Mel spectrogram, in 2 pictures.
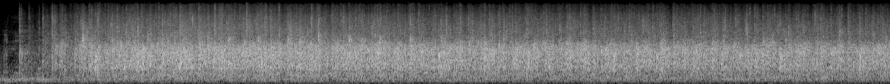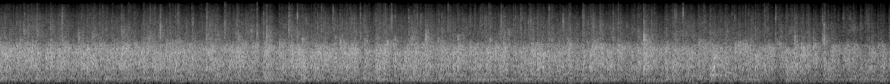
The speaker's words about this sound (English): And can you please join me in congratulating her with applause as we launch this book.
